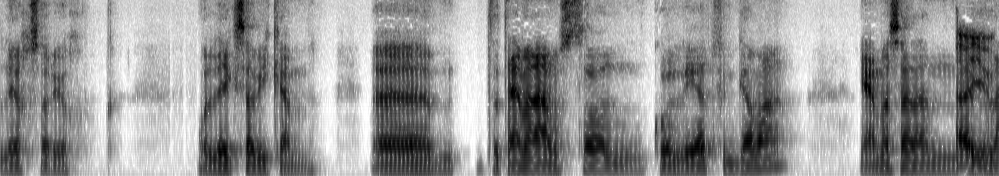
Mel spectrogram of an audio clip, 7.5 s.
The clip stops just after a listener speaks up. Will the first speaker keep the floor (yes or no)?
yes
